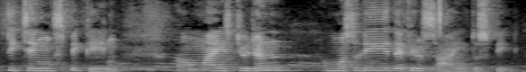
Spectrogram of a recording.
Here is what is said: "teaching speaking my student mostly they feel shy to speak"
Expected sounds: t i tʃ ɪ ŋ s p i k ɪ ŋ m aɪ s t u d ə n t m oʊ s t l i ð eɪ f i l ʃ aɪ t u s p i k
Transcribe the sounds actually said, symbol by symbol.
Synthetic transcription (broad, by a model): t i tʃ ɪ ŋ s p i k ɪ ŋ m aɪ s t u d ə n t m oʊ s t l i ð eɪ f i l s aɪ t u s p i k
